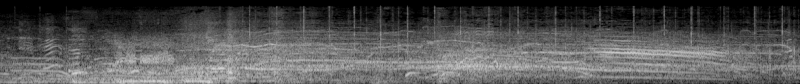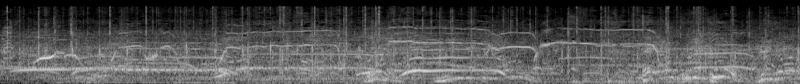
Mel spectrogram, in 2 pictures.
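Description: Grandstand crowd cheering and shouting, many voices calling out at once with long held yells.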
